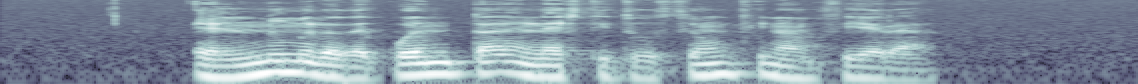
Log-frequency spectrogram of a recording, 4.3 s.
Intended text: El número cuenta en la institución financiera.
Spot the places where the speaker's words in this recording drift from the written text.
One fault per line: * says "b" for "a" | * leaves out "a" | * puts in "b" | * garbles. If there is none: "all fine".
* puts in "de"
